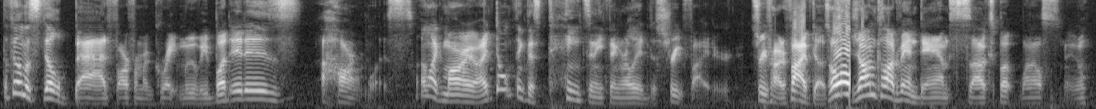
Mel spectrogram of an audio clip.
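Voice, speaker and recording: A man's voice: mid-range voice, sing-song, moderate pace, hardly any pauses, a bit bright. A man narrating a scripted video essay reviewing video game movies, with sarcastic, blunt opinions.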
